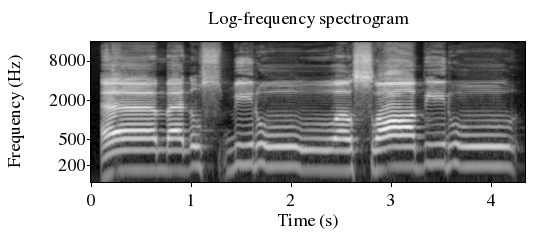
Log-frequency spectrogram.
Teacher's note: اس میں صاد موٹا رکھیے گا. آمنوا اصبروا وصابروا، صابروا یہاں بھی حرف صاد سے موٹا رکھیے گا، ساتھ الف ہے وہ بھی موٹی تازی ہو جائے گی حرف صاد کی وجہ سے.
